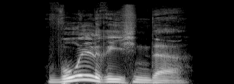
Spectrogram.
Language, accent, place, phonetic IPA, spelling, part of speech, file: German, Germany, Berlin, [ˈvoːlʁiːçn̩dɐ], wohlriechender, adjective, De-wohlriechender.ogg
- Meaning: 1. comparative degree of wohlriechend 2. inflection of wohlriechend: strong/mixed nominative masculine singular 3. inflection of wohlriechend: strong genitive/dative feminine singular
